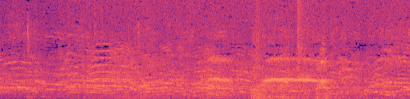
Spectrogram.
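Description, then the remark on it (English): A large crowd of wrestling fans roars and screams continuously during a professional wrestling match between Paul Orndorff and Bob Root, with excited chatter and shouting throughout and a piercing high-pitched shriek rising above the din partway through. “Well, the fans screaming, and that's what it's all about.”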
